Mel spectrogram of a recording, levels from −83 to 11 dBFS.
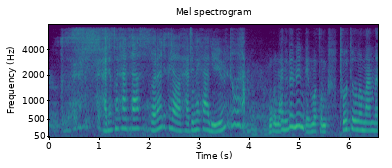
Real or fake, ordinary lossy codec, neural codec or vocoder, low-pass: fake; none; codec, 16 kHz, 0.5 kbps, FunCodec, trained on LibriTTS, 25 frames a second; 7.2 kHz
